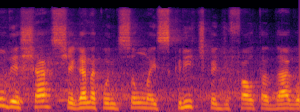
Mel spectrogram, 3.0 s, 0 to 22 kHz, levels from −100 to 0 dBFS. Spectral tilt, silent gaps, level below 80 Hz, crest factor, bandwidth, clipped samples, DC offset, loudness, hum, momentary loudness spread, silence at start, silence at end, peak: -4.5 dB/octave; none; -60 dBFS; 20 dB; 16.5 kHz; under 0.1%; under 0.1%; -25 LUFS; none; 6 LU; 0 s; 0 s; -6 dBFS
